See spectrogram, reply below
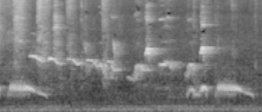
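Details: White-crested laughingthrush from Kbang, Vietnam, singing clear whistled phrases: low slurred notes that fall at the end, with higher whistled notes in between, over a steady low hum.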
